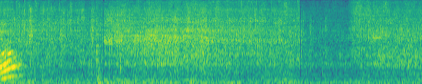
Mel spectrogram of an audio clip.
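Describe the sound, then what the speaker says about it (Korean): Chickpea pancake batter ladled into a generous pool of oil in a hot pan fries with a steady, close sizzle that eases briefly near the end. "그럼 중불로 달궈진 프라이팬에 자, 이제 이렇게 한 국자를 넣어주세요"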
